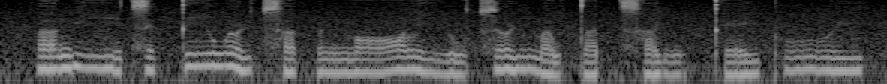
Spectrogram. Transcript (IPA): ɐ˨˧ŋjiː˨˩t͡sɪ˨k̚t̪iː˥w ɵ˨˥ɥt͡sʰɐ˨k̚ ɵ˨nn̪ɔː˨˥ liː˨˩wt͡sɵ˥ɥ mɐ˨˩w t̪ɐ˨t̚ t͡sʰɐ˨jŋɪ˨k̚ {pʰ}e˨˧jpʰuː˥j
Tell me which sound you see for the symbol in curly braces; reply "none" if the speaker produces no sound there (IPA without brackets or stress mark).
t̪ʰ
